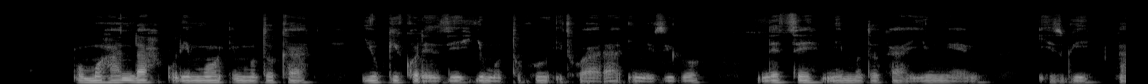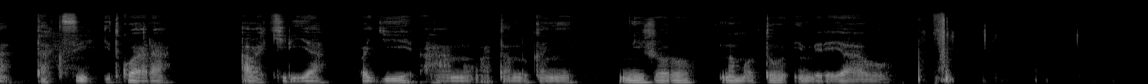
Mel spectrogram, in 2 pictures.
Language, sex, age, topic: Kinyarwanda, male, 18-24, government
